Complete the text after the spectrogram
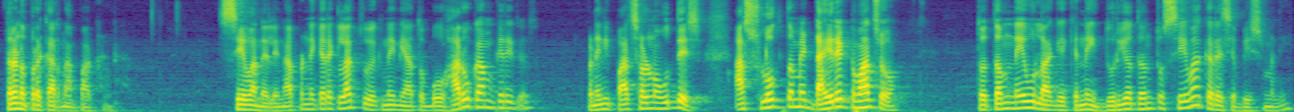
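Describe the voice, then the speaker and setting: A man gives a devotional lecture on scripture, telling stories, posing rhetorical questions and acting out the quoted voices. He swings between loud emphasis and quiet asides. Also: mid-range voice. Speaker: devotional speaker on the Bhagavad Gita.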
